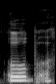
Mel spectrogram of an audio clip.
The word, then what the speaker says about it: Uber: Das heißt Uber da, das ist anders ausgesprochen. – Wie wird es ausgesprochen? – Uber. Du musst ein bisschen weinen dabei.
